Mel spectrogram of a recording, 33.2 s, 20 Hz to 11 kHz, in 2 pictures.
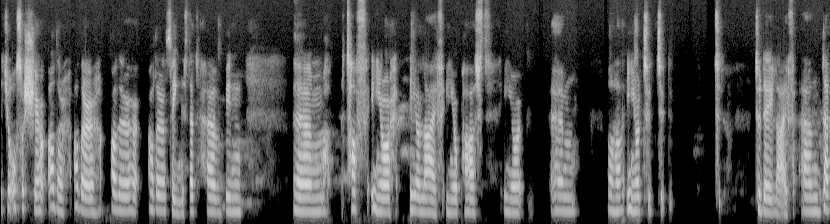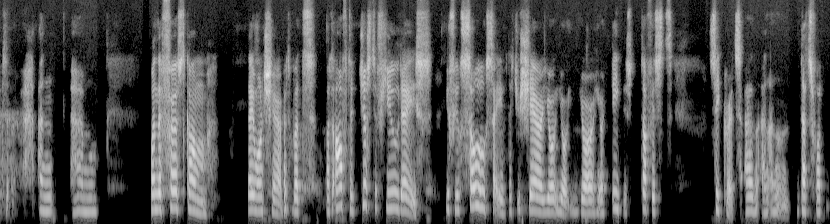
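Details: Adult woman who stutters, attending youth meetings for young people who stutter since 1995; stuttering.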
